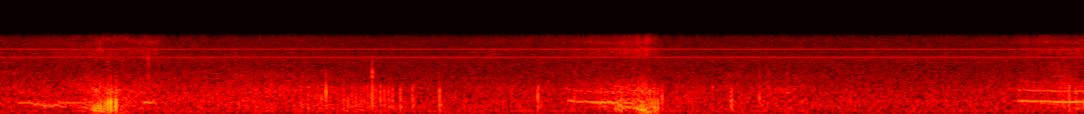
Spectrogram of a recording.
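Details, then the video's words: Sleeping Pit Bull puppy Hailey, a five-month-old female who snores constantly and loudly; two rough snoring breaths about four seconds apart, each with a thin whistling tone, and soft ticks in the quiet gaps. "Cute Snoring Pitbull Puppy"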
